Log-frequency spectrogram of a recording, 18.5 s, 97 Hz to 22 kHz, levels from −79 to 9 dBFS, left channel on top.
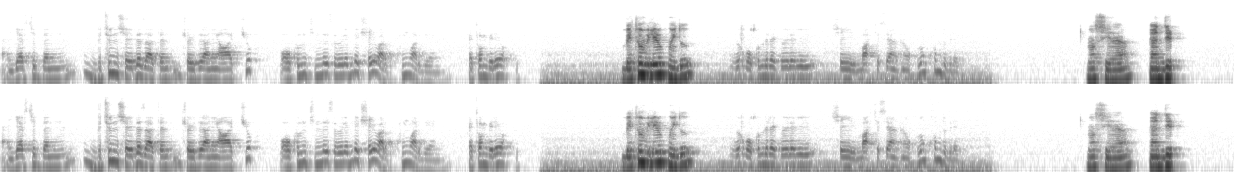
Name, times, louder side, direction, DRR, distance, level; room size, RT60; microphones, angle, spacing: voice 1, 0.0-3.8 4.2-6.7 7.0-7.6 10.9-14.4, right 3 dB, 35° right, 1.2 m, -34 dB
sound 1, 8.1-14.9, right 1 dB, 20° right, 3.5 m, -33 dB
voice 2, 9.3-10.4 16.3-17.0 17.2-17.6, left 3 dB, 40° left, 0.8 m, -18 dB
22.0 x 13.0 x 4.6 m
head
